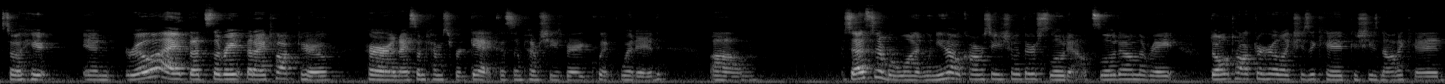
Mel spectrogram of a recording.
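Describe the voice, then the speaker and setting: A woman with a fairly high pitch and ordinary pitch variation talks at a fairly quick pace, with noticeable background noise and audible room echo. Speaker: caregiver vlogger. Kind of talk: casual chat.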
